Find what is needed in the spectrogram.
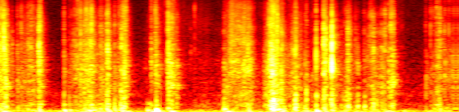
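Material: Foam.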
